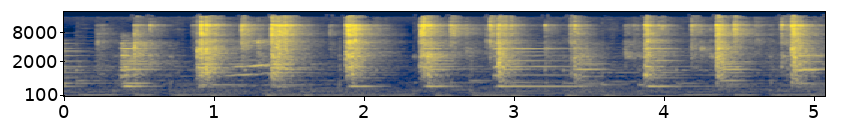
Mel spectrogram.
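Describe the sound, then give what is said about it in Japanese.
Hand clapping keeps time with a song during a eurhythmics music activity. Many sharp claps fall in a steady beat over quiet music. “手拍子してますね、歌に合わせて。”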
